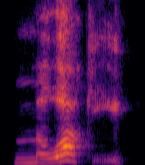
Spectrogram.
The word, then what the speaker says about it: Milwaukee: going on I'm like I don't emphasize the L like Milwaukee so I guess I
